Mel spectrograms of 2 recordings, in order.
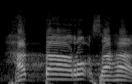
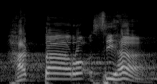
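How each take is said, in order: First: The vowel before the final syllable is a. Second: The vowel before the final syllable is i. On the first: "satu fathah juga" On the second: "dibaca kasroh"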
